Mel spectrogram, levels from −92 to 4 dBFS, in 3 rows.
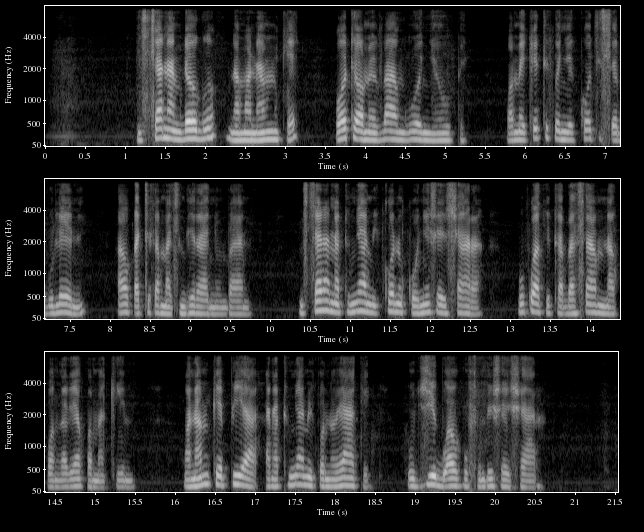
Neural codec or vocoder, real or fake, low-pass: codec, 24 kHz, 6 kbps, HILCodec; fake; 7.2 kHz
